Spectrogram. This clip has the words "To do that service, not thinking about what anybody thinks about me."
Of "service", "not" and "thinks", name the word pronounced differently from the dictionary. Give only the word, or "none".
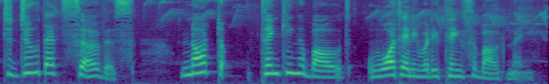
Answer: thinks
